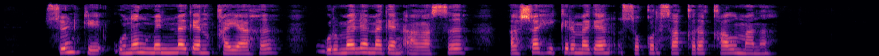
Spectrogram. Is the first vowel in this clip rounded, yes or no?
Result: yes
